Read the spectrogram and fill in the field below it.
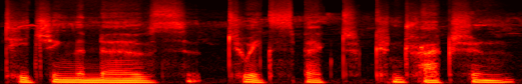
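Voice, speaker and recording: A man guiding a meditation in a calm, measured way, with short phrases, long pauses and a soft, at times breathy voice. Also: low voice, slight background noise. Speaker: yoga nidra meditation guide. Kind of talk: slow guided meditation narration.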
